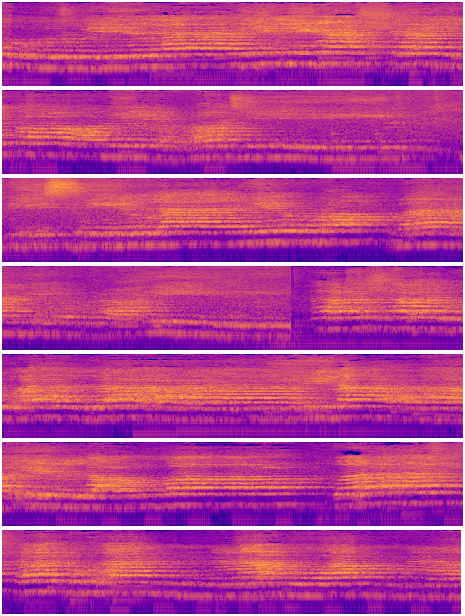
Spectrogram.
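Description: A class of young schoolchildren singing a song together in unison, in long sustained phrases with short breaks between lines.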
